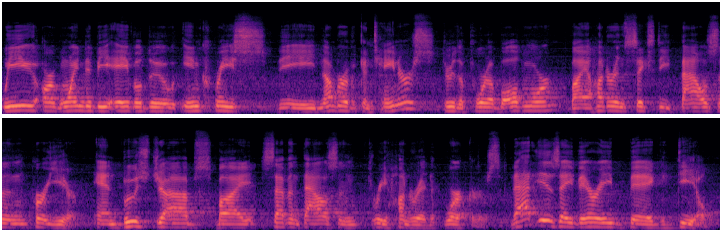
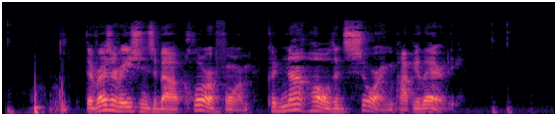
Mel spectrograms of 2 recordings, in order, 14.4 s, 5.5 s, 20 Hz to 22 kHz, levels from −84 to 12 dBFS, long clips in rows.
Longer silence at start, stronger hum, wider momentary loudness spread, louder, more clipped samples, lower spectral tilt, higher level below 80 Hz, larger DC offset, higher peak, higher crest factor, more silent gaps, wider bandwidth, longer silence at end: about the same, 0 s vs 0.05 s; neither; second, 7 LU vs 11 LU; about the same, -22 LUFS vs -21 LUFS; neither; about the same, -5 dB/octave vs -4 dB/octave; second, -66 dBFS vs -52 dBFS; neither; about the same, -2 dBFS vs -4 dBFS; about the same, 18 dB vs 18 dB; neither; about the same, 12.5 kHz vs 11.5 kHz; second, 0 s vs 1 s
